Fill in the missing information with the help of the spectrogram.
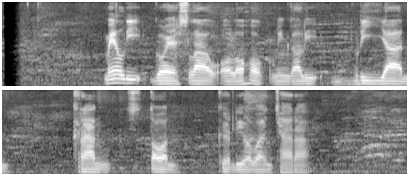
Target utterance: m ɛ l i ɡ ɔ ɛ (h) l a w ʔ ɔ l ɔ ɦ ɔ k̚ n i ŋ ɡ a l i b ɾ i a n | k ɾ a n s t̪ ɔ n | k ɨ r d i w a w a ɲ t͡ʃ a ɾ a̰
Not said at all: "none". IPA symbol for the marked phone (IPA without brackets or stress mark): s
